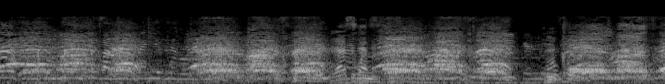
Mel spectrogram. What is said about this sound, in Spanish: Le gritan presidenta a una mujer que se robó 2.600 millones de pesos de los profesores y que la han responsabilizado de la crisis educativa que tenemos en el país.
